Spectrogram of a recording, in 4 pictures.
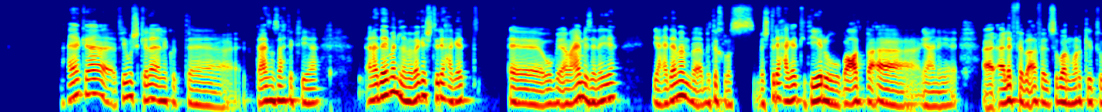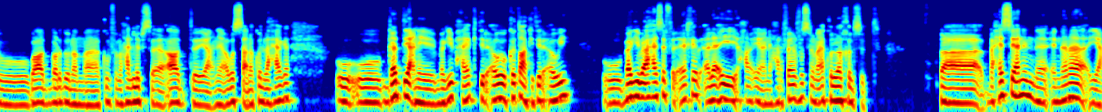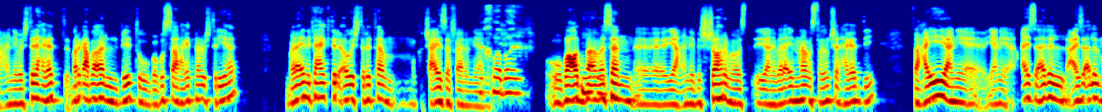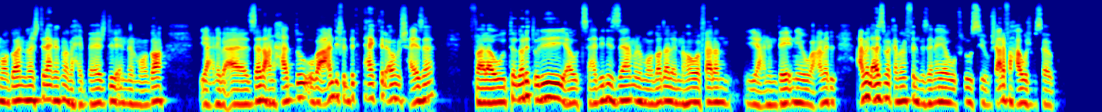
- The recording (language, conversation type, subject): Arabic, advice, إزاي أقلّل من شراء حاجات مش محتاجها؟
- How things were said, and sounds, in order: in English: "السوبر ماركت"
